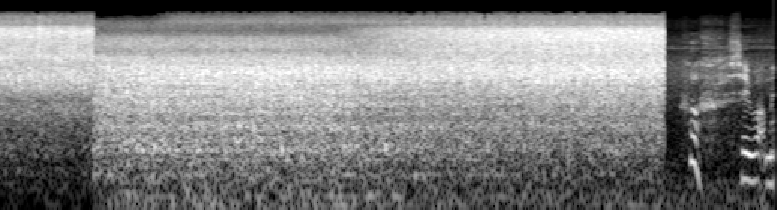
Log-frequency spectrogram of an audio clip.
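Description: Water rushes and gurgles over rocks into a pool.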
